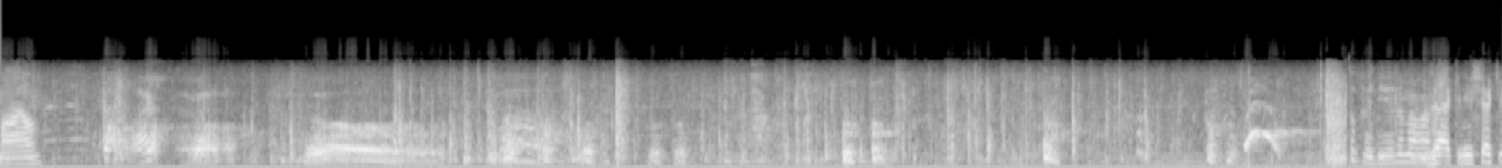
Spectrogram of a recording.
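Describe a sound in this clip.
Young men shout and laugh excitedly.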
